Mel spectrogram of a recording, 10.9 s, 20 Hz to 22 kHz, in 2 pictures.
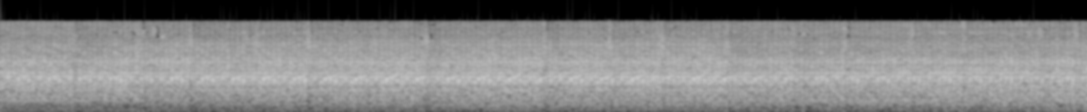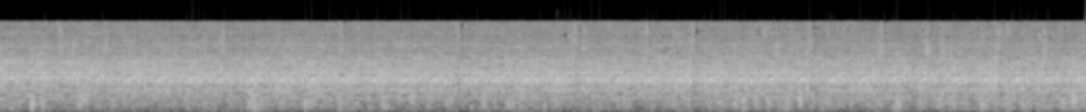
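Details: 1991.5 Dodge Cummins diesel idling: hissy uneven clatter with rough rhythmic knock about three to four beats a second, tensioner visibly bucking; noise disappears as rpm rises.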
